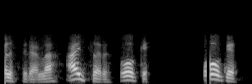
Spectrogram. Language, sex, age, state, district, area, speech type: Kannada, male, 45-60, Karnataka, Udupi, rural, conversation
